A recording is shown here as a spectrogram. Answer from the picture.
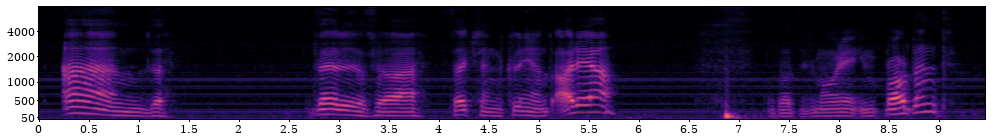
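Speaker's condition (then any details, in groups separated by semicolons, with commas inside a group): Cerebral palsy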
